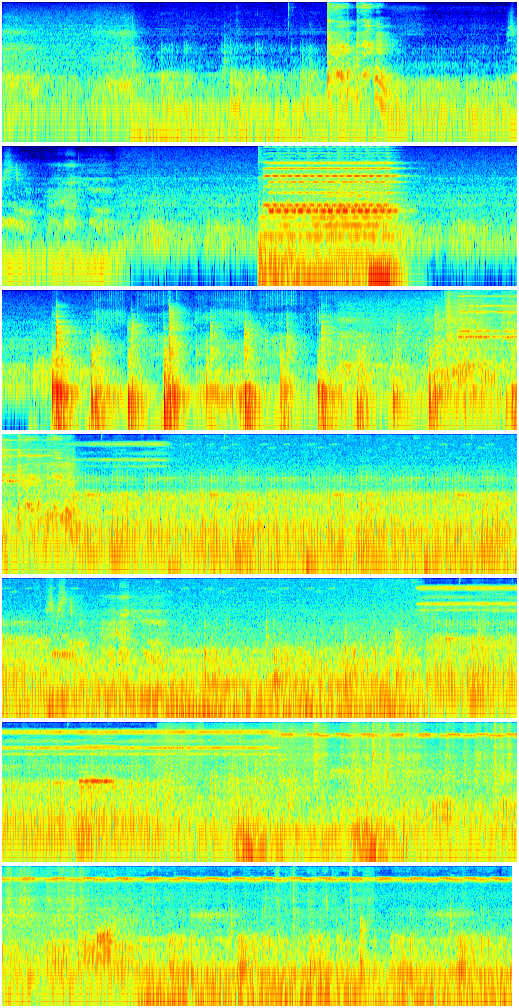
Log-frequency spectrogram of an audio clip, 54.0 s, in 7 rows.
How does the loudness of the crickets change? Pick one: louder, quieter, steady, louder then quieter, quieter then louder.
louder.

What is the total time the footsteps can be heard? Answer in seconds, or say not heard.
7 s.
